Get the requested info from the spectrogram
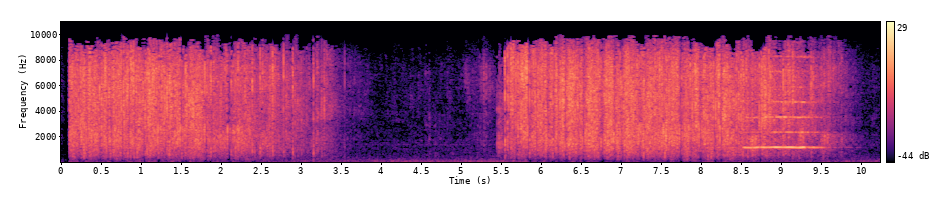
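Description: Audience applauding in two rounds. The first fades out after about three seconds, and the second starts about two seconds later and dies away near the end. A short, steady high note sounds over the second round just before it ends.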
